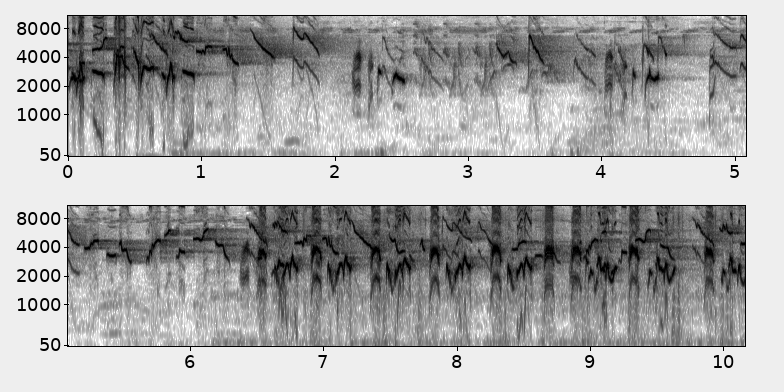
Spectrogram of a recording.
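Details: A captive garuda-type sooty-headed bulbul in vigorous, competition-ready song. Busy chirps and whistles fade to near quiet around the middle, then return as a dense, loud stream of fast notes.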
